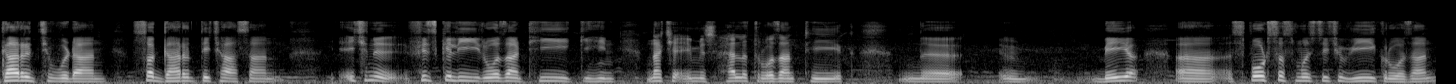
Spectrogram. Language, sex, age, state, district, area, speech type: Kashmiri, male, 45-60, Jammu and Kashmir, Srinagar, rural, spontaneous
